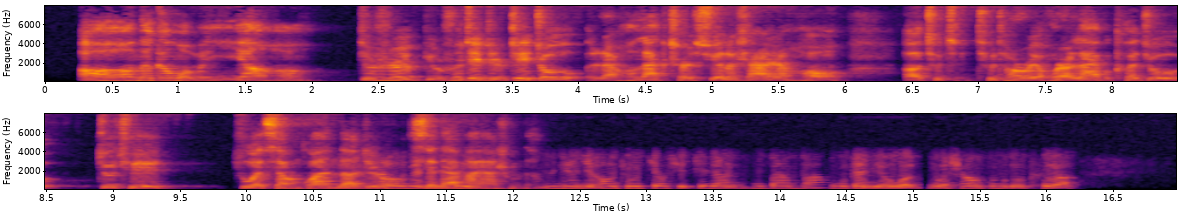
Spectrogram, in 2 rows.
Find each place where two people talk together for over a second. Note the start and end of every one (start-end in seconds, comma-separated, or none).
10.7-11.9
